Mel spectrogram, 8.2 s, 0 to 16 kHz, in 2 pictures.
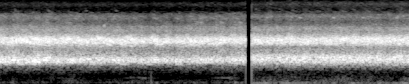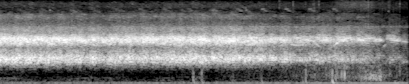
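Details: Small frogs calling in front of a house at rice-sowing time in 2021: a dense, unbroken chorus of high trilling croaks layered into steady bands, with a brief click near the start and a slight fade at the end.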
